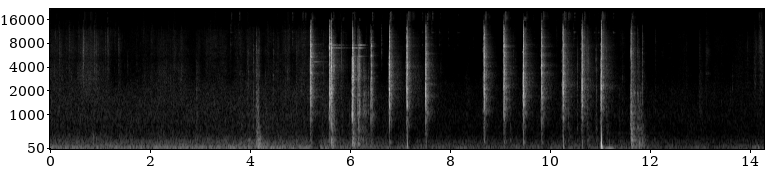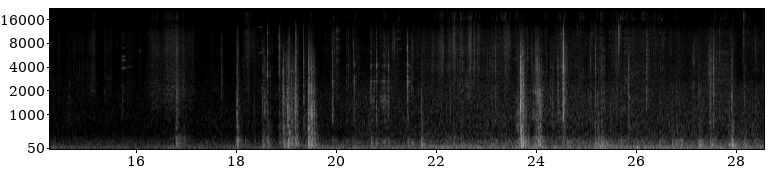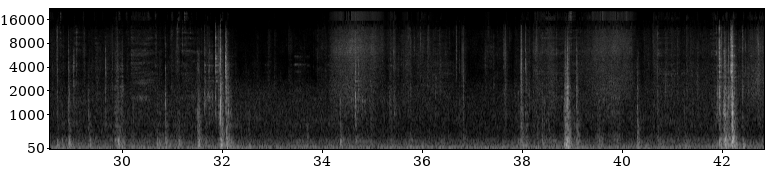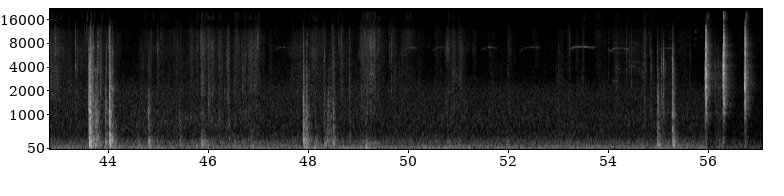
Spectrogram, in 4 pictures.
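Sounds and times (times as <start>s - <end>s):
tools clicking and scraping metal parts: 5.2s - 7.7s, 8.7s - 11.3s, 55.9s - 57.0s.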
